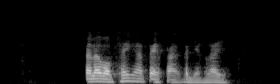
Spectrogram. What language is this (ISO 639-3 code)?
tha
